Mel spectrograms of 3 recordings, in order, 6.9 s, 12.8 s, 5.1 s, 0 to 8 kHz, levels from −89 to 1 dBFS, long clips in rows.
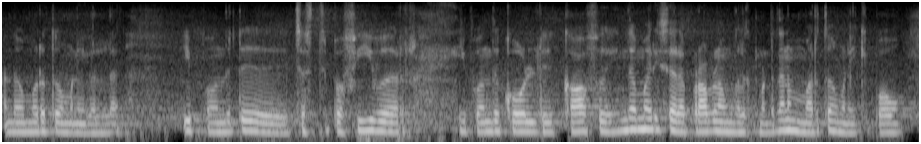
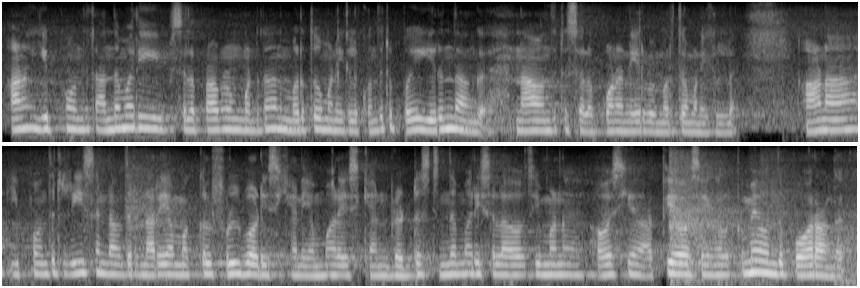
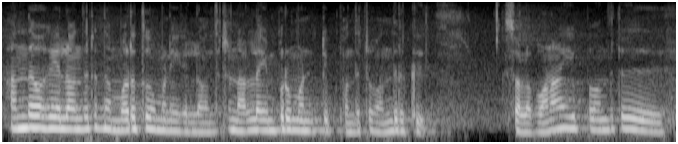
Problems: constant background noise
